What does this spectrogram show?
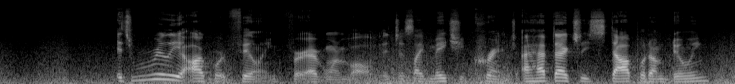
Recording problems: wind noise on the microphone; occasional gusts; 20 dB below the speech

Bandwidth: 14.5 kHz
